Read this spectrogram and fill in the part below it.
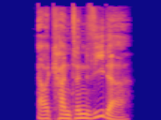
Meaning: first/third-person plural preterite of wiedererkennen
- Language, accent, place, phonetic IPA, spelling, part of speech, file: German, Germany, Berlin, [ɛɐ̯ˌkantn̩ ˈviːdɐ], erkannten wieder, verb, De-erkannten wieder.ogg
